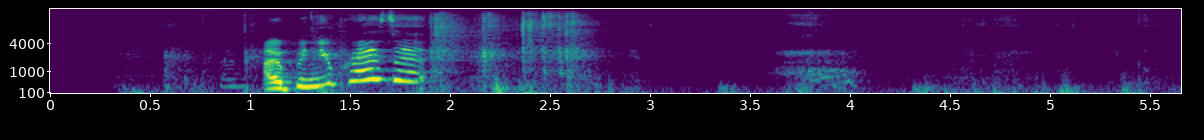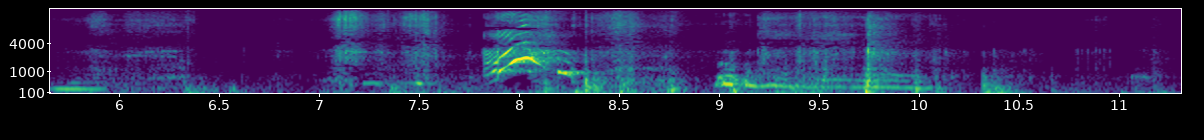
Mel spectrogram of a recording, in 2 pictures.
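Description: A young girl squeals and laughs excitedly close by.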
